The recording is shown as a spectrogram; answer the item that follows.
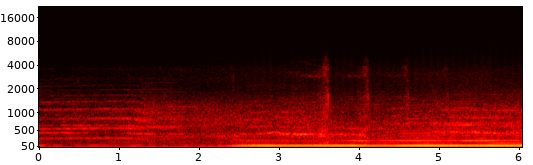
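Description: Cinematic intro music: layered sustained tones over a deep bass drone that swells much louder about two seconds in, with three sharp hits about half a second apart midway through.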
